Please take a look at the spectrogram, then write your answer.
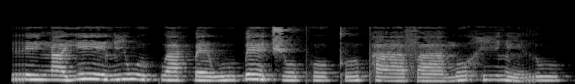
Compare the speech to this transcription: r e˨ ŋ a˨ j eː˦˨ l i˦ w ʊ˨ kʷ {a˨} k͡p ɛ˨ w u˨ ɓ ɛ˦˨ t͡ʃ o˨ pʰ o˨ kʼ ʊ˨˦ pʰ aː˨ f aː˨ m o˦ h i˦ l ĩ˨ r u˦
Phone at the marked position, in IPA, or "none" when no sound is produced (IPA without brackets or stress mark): a˨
